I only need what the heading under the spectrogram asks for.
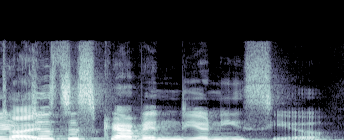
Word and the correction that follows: Dionysus: Dionysus, yes, I didn't know how to say it.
